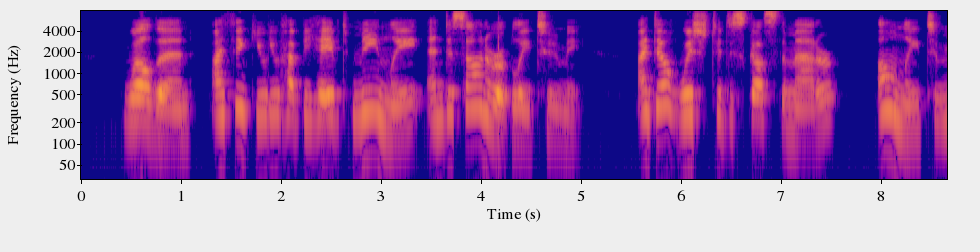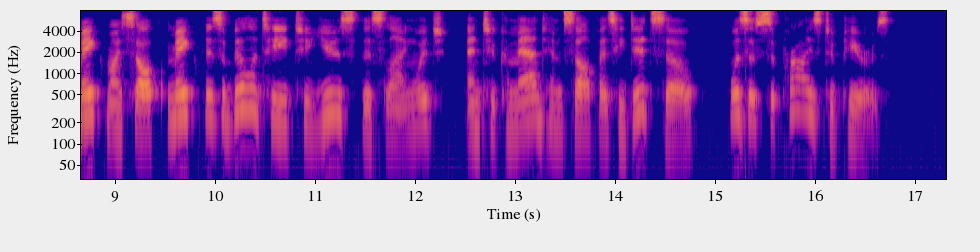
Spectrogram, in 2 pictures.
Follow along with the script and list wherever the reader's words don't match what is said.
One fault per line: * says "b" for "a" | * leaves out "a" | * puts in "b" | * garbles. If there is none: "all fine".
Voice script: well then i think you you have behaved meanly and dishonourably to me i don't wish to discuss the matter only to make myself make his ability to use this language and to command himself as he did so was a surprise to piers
all fine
